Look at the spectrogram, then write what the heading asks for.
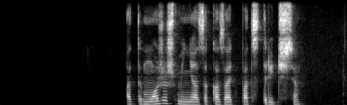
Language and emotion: Russian, neutral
